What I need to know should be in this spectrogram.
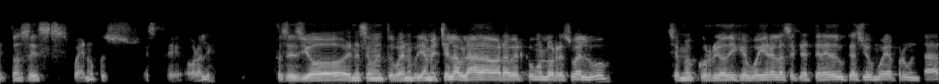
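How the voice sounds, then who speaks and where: A man's fairly low voice, very fast and monotone with flat intonation. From Monterrey, northern Mexico (born Mexico City). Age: 50s. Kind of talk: casual chat. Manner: halting, many repetitions.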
